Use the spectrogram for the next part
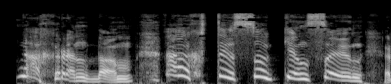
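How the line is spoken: Laughing loudly. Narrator (Russian): расхохоталась она

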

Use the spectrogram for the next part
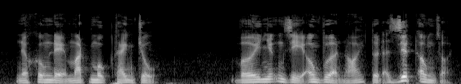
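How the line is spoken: Cold. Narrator (Vietnamese): Anh lạnh lùng nói

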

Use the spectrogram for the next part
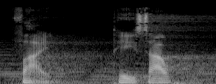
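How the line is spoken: Cold. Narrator (Vietnamese): lạnh lùng nói

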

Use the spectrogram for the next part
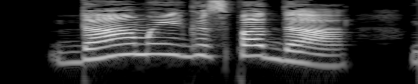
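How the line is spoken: Loud appeal. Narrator (Russian): громко воззвал к труппе помощник режиссера

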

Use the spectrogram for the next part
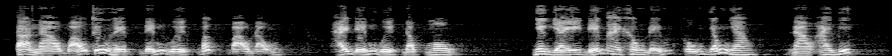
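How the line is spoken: Smiling. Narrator (Vietnamese): Vô Ảnh Cái lúc này mỉm cười nói

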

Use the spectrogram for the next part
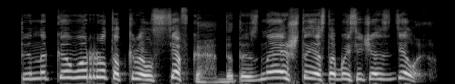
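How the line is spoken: Loud question. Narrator (Russian): громко спросил он

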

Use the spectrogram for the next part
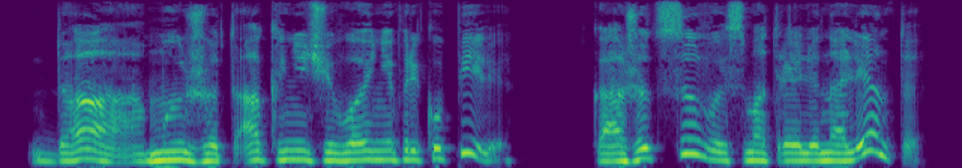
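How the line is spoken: Deep operatic bass. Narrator (Russian): припомнил Данте басом, какой я, наверное, только в опере и слышала

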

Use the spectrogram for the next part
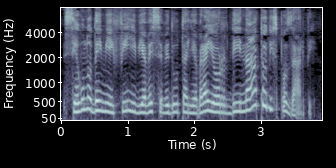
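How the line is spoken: Exclaimed, old grandmother. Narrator (Italian): la nonna vecchia aveva esclamato

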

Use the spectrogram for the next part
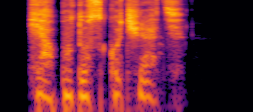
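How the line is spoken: Whispered. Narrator (Russian): прошептала она

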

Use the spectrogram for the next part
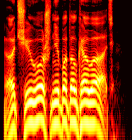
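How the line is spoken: Loud booming bass. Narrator (Russian): зычно пробасил высокий

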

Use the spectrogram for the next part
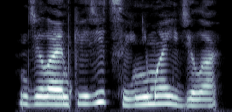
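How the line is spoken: Dry. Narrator (Russian): сухо произнес Калипсо

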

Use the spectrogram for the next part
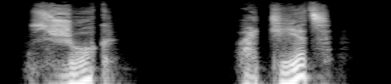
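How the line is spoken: Shocked breath. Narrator (Russian): Потрясенно выдохнула Эва

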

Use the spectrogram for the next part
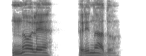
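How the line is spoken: Loud repetition. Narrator (Russian): громко повторил в коридор

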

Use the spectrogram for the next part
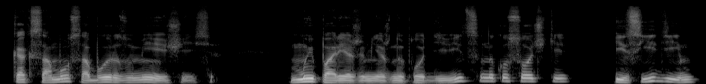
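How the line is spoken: Calm explanation. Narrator (Russian): объяснила спокойно красивая Мегера

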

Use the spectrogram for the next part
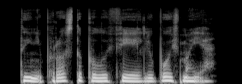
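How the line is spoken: Soft, smiling. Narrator (Russian): мягко улыбнулся принц

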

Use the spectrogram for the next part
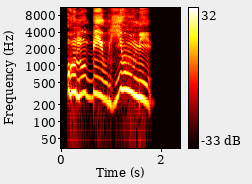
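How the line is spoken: Shout, then sobbing. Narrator (Russian): Прокричала и разрыдалась

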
